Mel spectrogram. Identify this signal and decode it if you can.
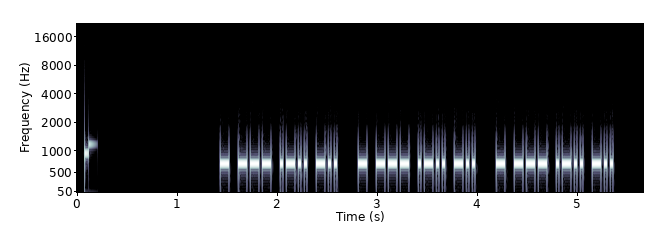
Morse code, heard as a keyed tone, about 40 wpm, 700 Hz. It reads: TOLD TOLD TOLD
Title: Top 500 Words Repeated 40wpm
